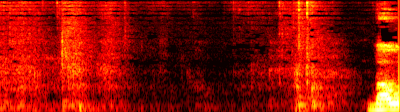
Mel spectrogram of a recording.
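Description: A quiet pause with two faint, brief handling noises: one shortly after the start and one just before the end. A man's voice resumes near the end.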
